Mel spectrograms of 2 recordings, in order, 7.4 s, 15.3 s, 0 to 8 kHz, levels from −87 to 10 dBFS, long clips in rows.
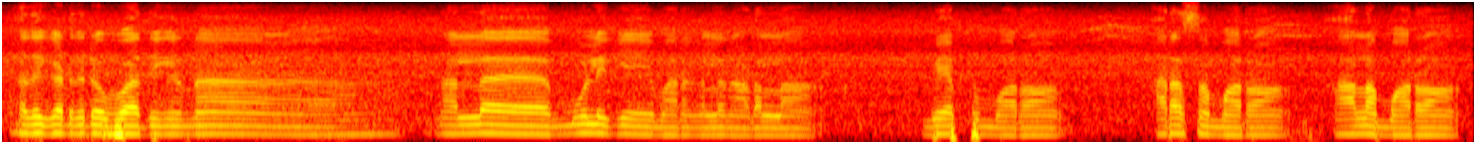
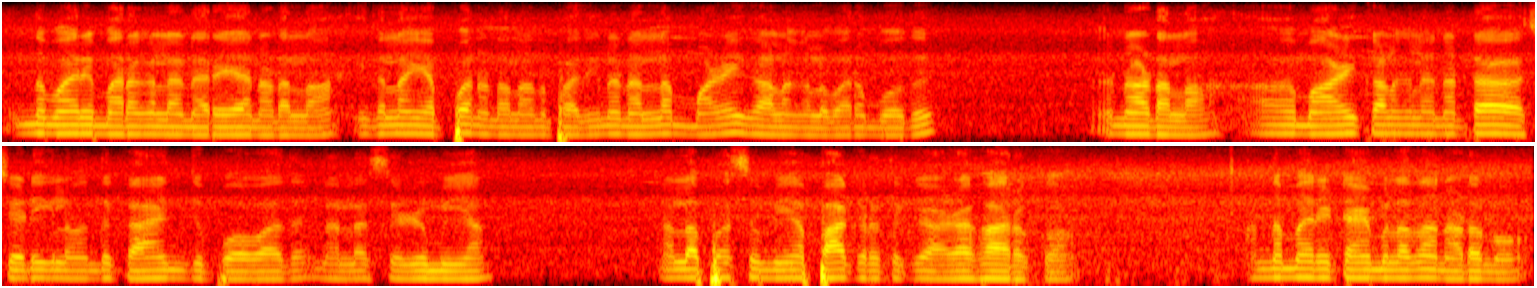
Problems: constant background noise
